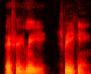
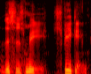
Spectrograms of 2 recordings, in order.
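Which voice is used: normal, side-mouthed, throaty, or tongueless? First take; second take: throaty; side-mouthed. First: Spoken with the tongue pulled back into throat. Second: Spoken out of the side of the mouth. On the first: "if I put it in my throat" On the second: "when you contort your mouth to the side"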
